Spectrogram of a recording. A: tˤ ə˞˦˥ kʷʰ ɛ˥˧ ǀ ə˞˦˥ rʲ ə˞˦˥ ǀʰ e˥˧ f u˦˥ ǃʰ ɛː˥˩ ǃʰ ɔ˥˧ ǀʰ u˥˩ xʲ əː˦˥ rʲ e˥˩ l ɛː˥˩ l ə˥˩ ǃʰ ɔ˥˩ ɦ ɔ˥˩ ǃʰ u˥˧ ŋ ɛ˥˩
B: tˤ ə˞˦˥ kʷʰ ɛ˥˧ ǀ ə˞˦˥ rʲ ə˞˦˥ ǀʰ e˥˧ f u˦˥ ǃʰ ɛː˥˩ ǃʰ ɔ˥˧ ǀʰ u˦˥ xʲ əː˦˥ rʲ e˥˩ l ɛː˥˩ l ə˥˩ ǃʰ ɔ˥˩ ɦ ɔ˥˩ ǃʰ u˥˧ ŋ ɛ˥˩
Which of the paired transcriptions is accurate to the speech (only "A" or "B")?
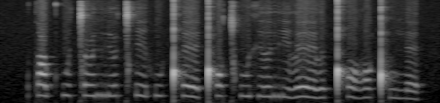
B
